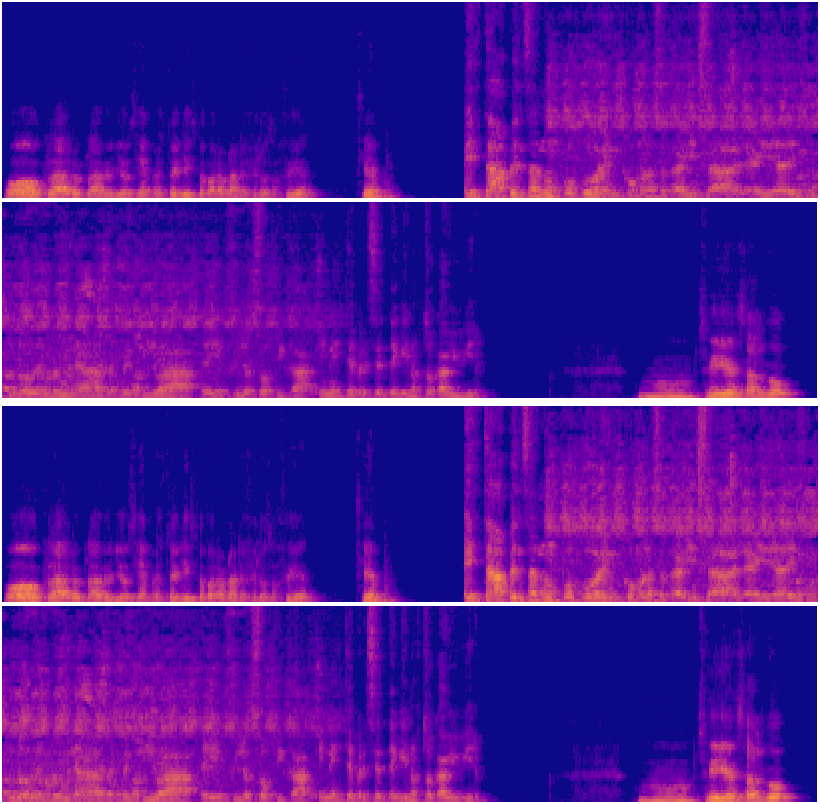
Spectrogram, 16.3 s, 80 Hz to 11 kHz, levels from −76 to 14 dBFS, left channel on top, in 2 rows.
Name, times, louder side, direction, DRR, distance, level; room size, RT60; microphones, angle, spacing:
voice 1, 0.0-3.0 3.6-3.8 14.5-15.9, right 1 dB, 55° right, 2.0 m, -22 dB
voice 2, 4.6-12.9, right 2 dB, 80° right, 1.8 m, -28 dB
sound 1, 5.4-11.6, right 3 dB, 40° right, 2.8 m, -37 dB
6.6 x 4.3 x 4.1 m
head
